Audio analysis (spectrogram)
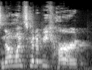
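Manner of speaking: ordinary talk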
